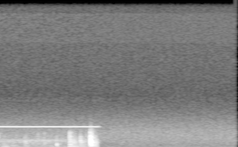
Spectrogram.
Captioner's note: driver’s door opens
